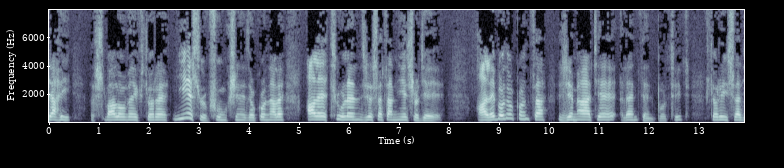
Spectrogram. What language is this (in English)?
Slovak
